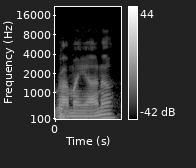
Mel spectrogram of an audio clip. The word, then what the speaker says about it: Ramayana: Ramayana. – The Ramayana, I guess, is how you say it.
